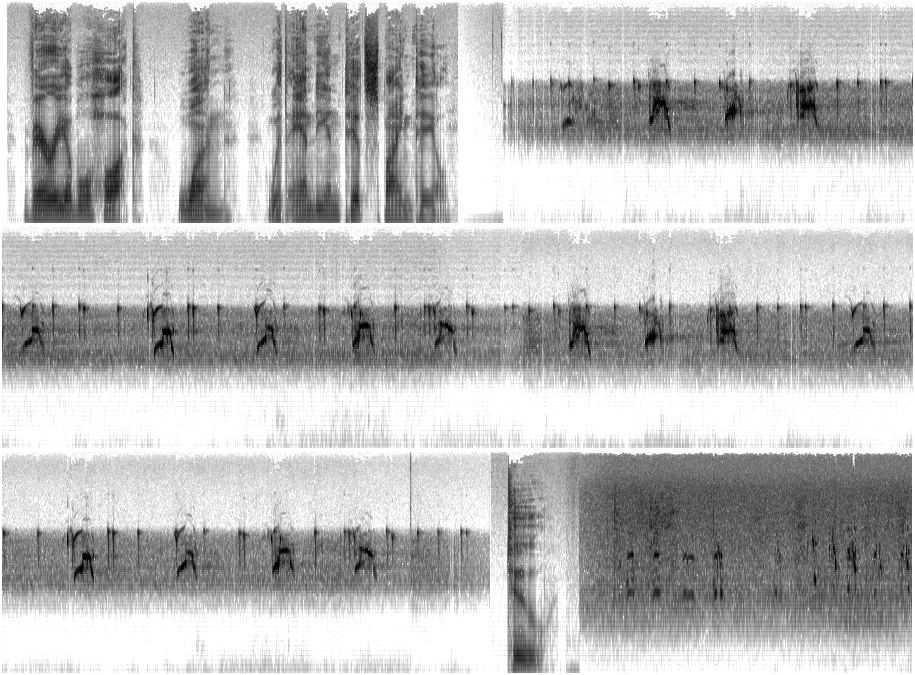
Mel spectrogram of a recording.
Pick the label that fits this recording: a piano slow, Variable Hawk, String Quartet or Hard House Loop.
Variable Hawk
